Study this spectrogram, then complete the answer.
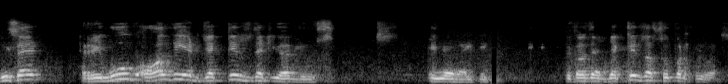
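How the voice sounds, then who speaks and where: At a moderate pace, a man with a fairly high voice makes very wide pitch swings and leaves long, frequent pauses. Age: 80s+. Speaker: professor. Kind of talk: interview.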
